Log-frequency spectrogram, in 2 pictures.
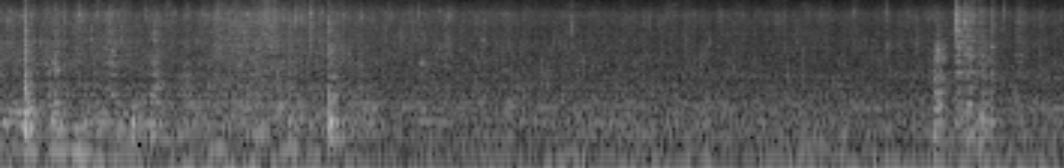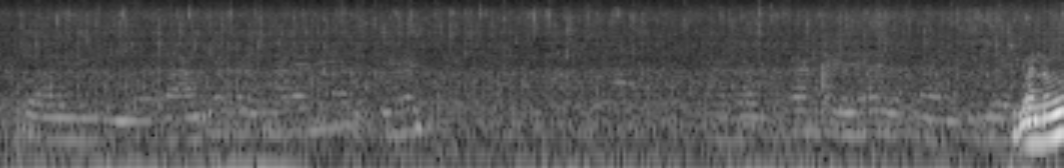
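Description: Fish curry pieces being turned in a pan with tomato, soft stirring and scraping over a faint steady sizzle, with a couple of louder clatters and a voice talking in the background.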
